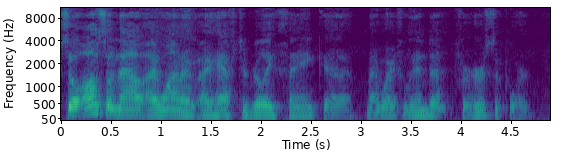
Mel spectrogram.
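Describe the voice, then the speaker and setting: Pitched fairly high, a male speaker talks at a moderate pace. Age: 60s. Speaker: poet and author. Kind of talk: author talk. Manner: halting, many fillers.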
